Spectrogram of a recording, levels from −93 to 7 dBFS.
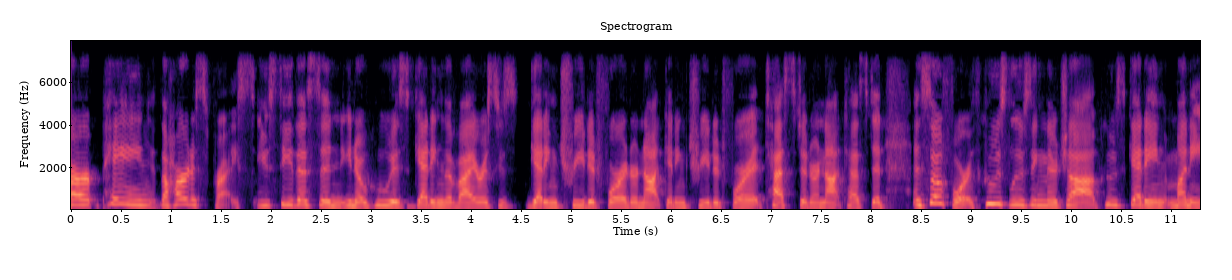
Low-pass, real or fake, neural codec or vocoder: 7.2 kHz; fake; codec, 16 kHz, 8 kbps, FunCodec, trained on LibriTTS, 25 frames a second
